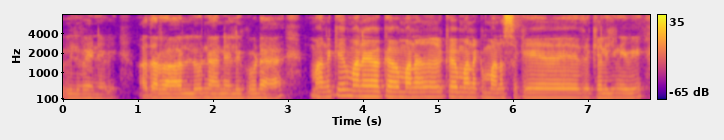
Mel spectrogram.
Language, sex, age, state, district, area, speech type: Telugu, male, 45-60, Andhra Pradesh, Kakinada, urban, spontaneous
